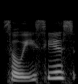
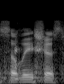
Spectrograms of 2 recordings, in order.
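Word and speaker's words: siliceous: wikipedia article yeah wow salisius celesius ooze is how you say that delicious delicious that makes sense as opposed to salicious which is something else yes as i said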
